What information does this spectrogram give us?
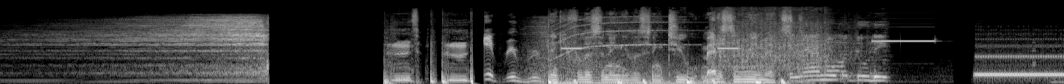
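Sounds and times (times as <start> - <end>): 
speech: 4.0 - 9.0
telephone line ringing tone: 9.7 - 10.6.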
